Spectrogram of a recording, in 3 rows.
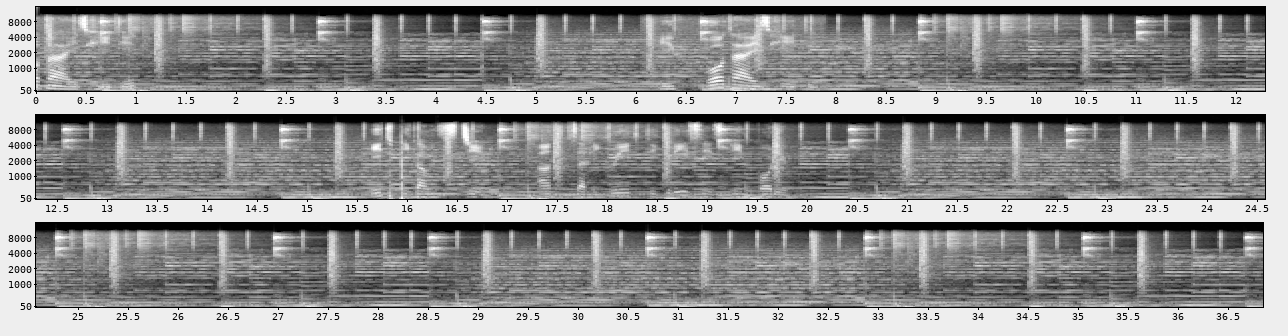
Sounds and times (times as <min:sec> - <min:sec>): Speech: 0:00.0 - 0:01.1, 0:06.2 - 0:07.9, 0:15.6 - 0:19.9
Music: 0:00.0 - 0:36.8.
